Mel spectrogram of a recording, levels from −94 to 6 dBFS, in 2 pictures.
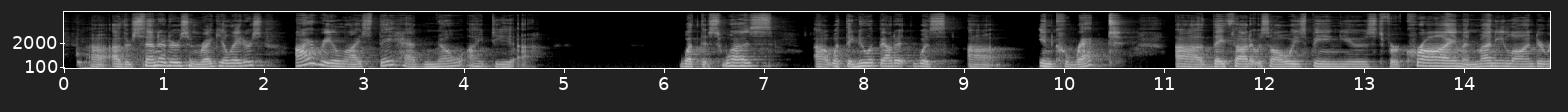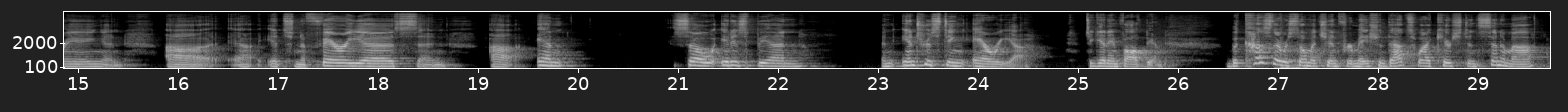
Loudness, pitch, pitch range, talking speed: -25 LUFS, 180 Hz, 160-205 Hz, 130 wpm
